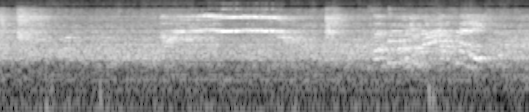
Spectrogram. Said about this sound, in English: So here's the audio for the escape room scream.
